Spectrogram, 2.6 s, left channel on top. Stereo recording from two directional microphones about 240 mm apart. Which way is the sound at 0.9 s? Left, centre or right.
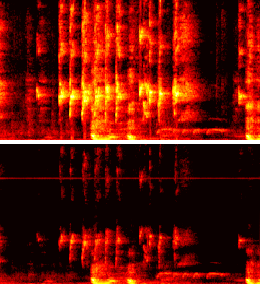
Centre.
